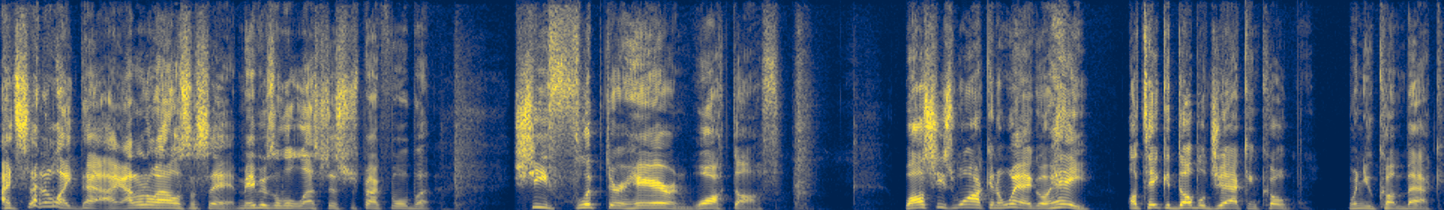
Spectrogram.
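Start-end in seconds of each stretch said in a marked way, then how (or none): none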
